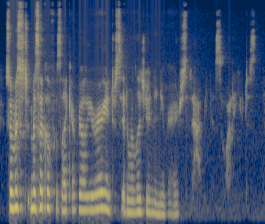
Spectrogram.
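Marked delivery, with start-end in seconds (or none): 1.4-5.1 angelic, soft-spoken, hushed voice. Retelling what Miss Sutcliffe said about religion and happiness, imitating Miss Sutcliffe's soft voice. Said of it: "I'm speaking in a soft voice because she does".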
